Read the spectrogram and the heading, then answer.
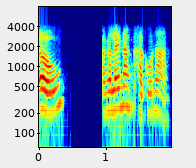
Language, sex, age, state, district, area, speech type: Bodo, female, 60+, Assam, Chirang, rural, conversation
